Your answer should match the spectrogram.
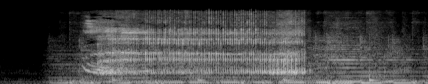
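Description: A long, loud burp that rumbles and drones for about two seconds, rising at the start and cutting off abruptly, followed by a low lingering rumble.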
